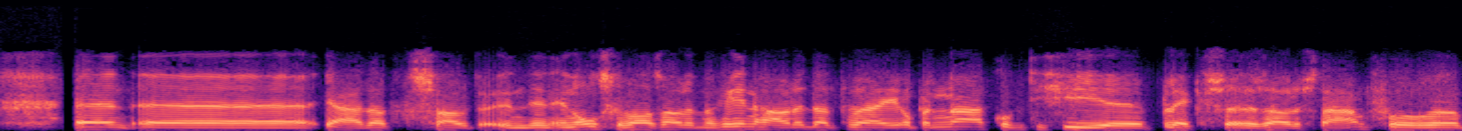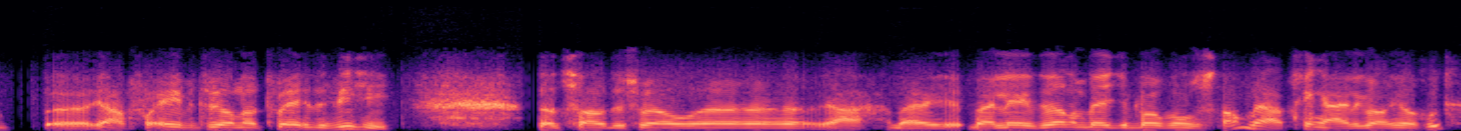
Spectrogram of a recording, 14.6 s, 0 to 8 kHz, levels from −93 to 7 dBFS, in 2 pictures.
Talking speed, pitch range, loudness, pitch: 220 wpm, 120-145 Hz, -16 LUFS, 130 Hz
